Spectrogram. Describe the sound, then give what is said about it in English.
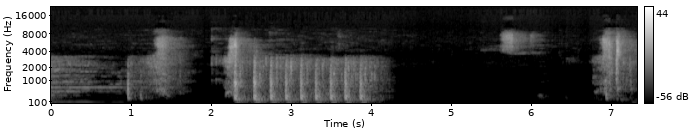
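The handle of an unlocked office door is rattled in a quick run of about eight sharp clicks, followed by quiet, a faint scrape, and then the soft whoosh of the door swinging open. “The door was unlocked.”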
